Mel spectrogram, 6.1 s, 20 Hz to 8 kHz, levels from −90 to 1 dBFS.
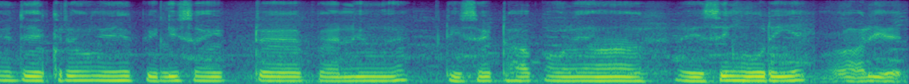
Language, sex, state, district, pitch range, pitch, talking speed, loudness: Hindi, male, Chhattisgarh, Bilaspur, 145-155 Hz, 145 Hz, 220 wpm, -15 LUFS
